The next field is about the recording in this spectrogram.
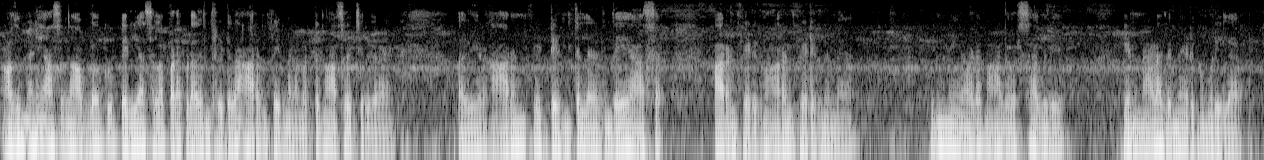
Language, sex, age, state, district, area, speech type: Tamil, male, 18-30, Tamil Nadu, Salem, rural, spontaneous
